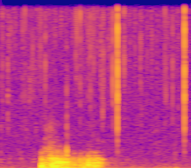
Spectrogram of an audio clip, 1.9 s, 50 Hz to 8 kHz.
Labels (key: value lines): label: biophony, low growl
recorder: SoundTrap 300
